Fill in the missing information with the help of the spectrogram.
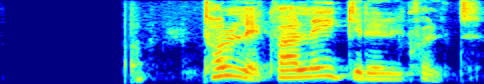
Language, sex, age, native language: Icelandic, female, 12, Icelandic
